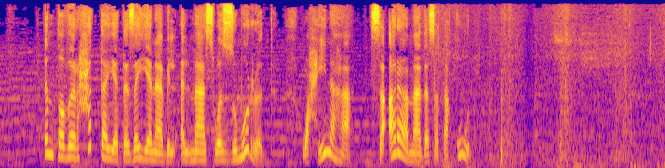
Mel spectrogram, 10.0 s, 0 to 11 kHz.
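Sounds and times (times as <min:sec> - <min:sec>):
speech: 0:00.7 - 0:07.2
slow footsteps: 0:06.5 - 0:09.9.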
